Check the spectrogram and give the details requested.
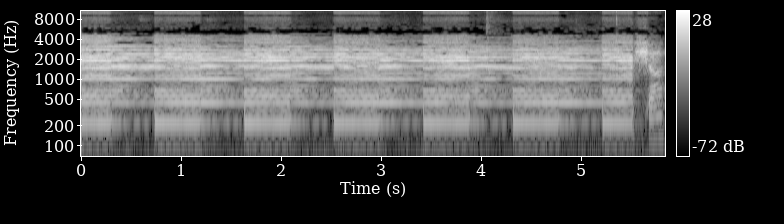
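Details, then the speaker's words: Simulated training demonstration of a fully automatic AED (Defi5s): after rhythm analysis and the prompt "Everyone clear, do not touch patient, shock will be delivered," a repeating pulsed electronic shock warning alarm sounds, about one pulse a second. "Everyone clear. Do not touch patient. Shock will be delivered."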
